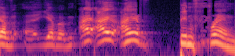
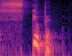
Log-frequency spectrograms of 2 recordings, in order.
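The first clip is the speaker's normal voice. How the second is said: whispered, hushed, scornful, mocking, dismissive tone; 4 semitones lower, 7 dB quieter than usual. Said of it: "they hear an accent, they're like".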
